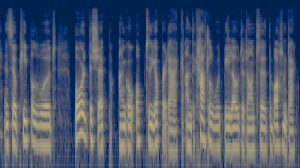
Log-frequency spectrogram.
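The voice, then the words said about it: Slight Dublin accent. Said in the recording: “I hear a bit of the Dublin coming through the odd time. ... The way you say now.”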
